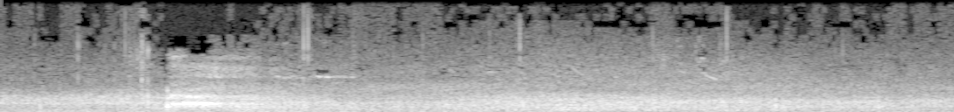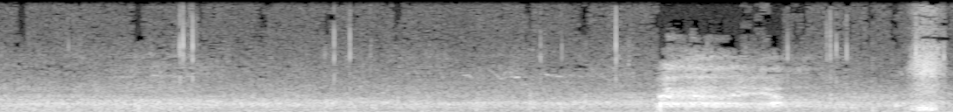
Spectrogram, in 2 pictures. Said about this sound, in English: So, of course, my eyes are running, which means my nose is running, which means lots of sniffing. Because I'm just wearing a windbreaker today, which doesn't have my handkerchief in it.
